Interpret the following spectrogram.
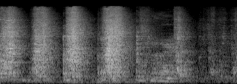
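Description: A small trowel blade scraping and dragging thick acrylic paint across a stretched canvas in several short strokes.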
